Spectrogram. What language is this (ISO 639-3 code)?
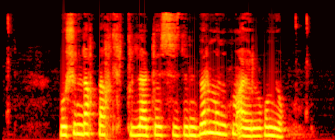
uig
